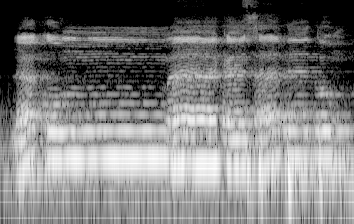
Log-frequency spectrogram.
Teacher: Jadi lakum ditahan sejenak dua ketukan. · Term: idgham mimi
